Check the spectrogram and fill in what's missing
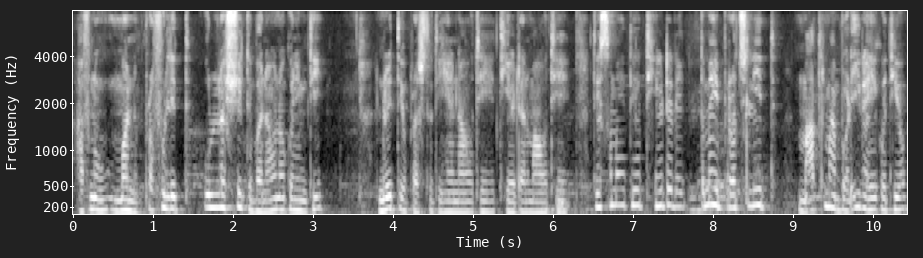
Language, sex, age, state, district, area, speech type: Nepali, male, 18-30, West Bengal, Darjeeling, rural, spontaneous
